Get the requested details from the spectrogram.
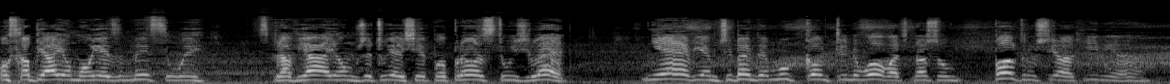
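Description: At a very slow pace, a man speaks with a weary, anxious tone and fairly even intonation. Noticeable noise sits in the background. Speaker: weak wizard character in audio drama. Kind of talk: fantasy audio drama, theatrical dialogue. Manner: weary, anxious, formal.

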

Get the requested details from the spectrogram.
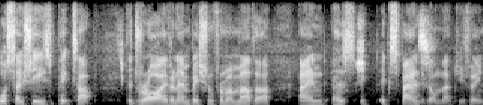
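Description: A man speaks at a moderate pace with ordinary pitch variation and a fairly high pitch. His tone is bright and sharp, and his loudness swings widely. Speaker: festival interviewer. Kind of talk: casual interview. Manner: hesitant, filler-heavy.

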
